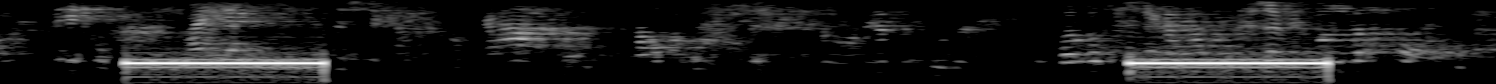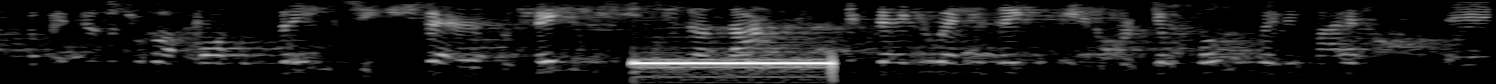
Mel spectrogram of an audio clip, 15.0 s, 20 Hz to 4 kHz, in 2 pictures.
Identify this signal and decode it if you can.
Ringback tone (China, 450 Hz), with speech.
